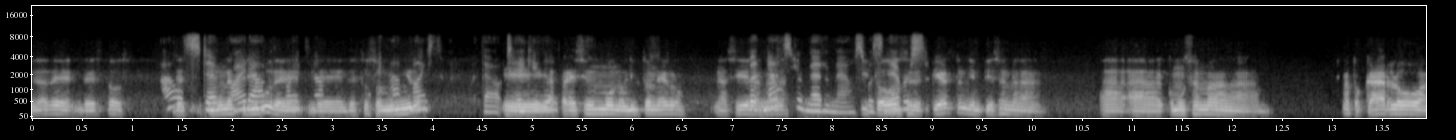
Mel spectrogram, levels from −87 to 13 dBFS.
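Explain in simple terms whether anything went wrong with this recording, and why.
A faint second copy of the speech trails behind the first at 0.44 to 1.27 s, 3.93 to 4.49 s, 6.52 to 7.76 s and 10.13 to 10.65 s. It arrives almost half a second late, and it's quiet: barely there at the start and near 10 s, clearest around 4 s. This is an echo leak. The likely cause is that the other person was on a loudspeaker and their echo canceller didn't fully remove your own sound before sending it back.

Between 1.27 and 6.38 s, the speech repeatedly sinks in level and loses clarity, with roughly three seconds of it turned down, some parts quite sharply. It happens again more mildly and briefly between 7.33 and 9.0 s. This is speech suppressed in double talk. Both sides were likely talking at the same time, so the echo canceller couldn't tell the real talker from the returning echo and lowered everything together.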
